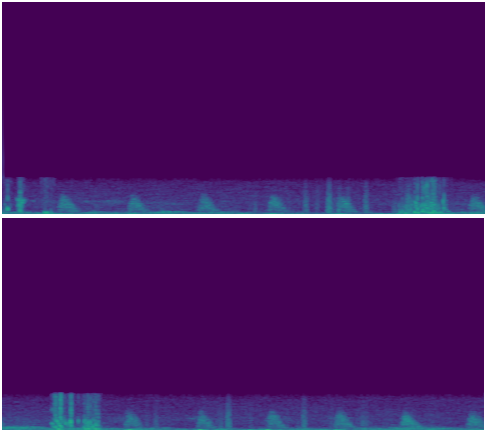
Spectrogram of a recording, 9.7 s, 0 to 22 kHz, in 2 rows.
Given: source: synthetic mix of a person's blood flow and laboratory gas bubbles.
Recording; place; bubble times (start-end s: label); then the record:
Doppler ultrasound of blood flow; subclavian vein
0.01-0.09 s: bubbles
0.14-0.25 s: bubbles
0.38-0.52 s: bubbles
3.94-4.50 s: bubbles
5.31-5.83 s: bubbles
From the record:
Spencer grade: 2 (many but less than half of the cardiac periods contain bubble signals, singularly or in groups); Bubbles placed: anywhere in the cardiac cycle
